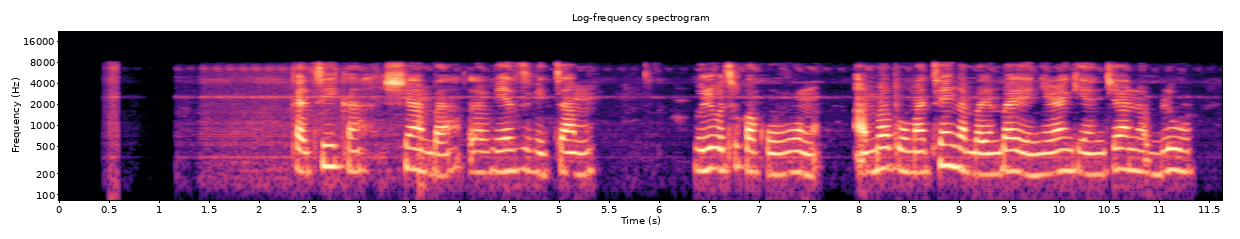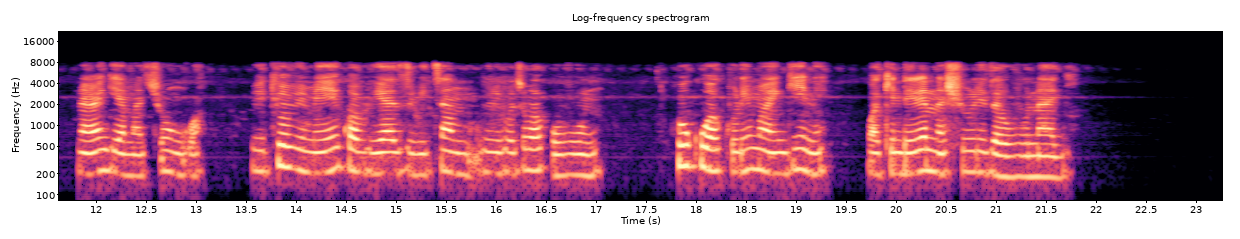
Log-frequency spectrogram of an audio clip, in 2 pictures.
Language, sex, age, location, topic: Swahili, female, 25-35, Dar es Salaam, agriculture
